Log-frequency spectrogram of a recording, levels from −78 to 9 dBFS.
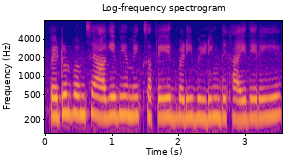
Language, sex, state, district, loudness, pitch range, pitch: Hindi, female, Madhya Pradesh, Bhopal, -14 LUFS, 220-235 Hz, 225 Hz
